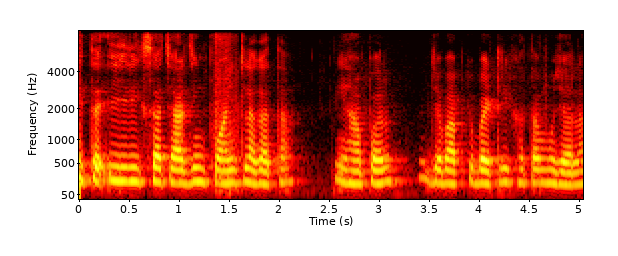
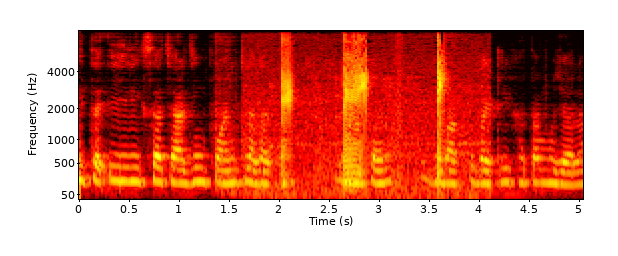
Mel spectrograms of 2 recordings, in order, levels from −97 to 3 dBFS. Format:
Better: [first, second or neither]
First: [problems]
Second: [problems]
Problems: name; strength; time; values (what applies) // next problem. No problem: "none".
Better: first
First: none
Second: background sound (Fart); 4 dB above the speech // room echo; dies away in 0.4 s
